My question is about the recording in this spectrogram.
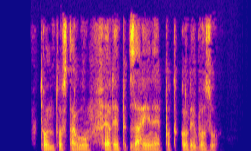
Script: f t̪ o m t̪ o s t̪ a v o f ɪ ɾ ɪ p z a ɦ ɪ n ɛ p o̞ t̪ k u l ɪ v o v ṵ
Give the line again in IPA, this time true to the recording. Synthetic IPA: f t̪ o m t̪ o s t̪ a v u f ɪ l ɪ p z a ɦ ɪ n ɛ p o̞ t̪ k o l ɪ v o z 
